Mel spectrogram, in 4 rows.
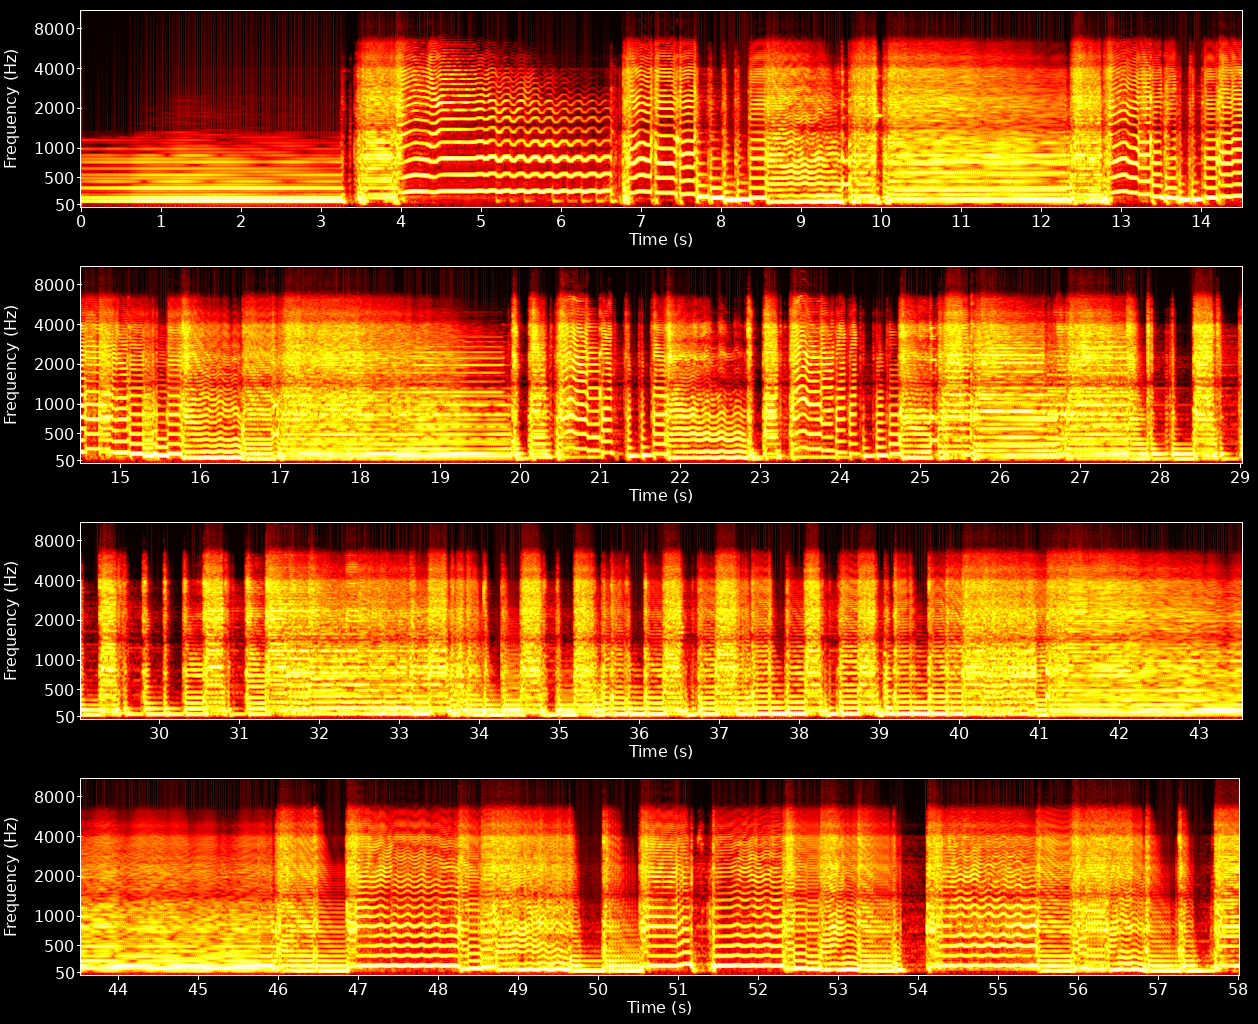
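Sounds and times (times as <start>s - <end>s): fuzzed electric guitar: 0.0s - 58.0s.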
